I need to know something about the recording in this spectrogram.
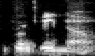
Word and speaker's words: Jorginho: The one thing I was very active about was the signing of Jorginho, as I like to call him. Oh, is that how you pronounce it? Jorginho, yeah.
